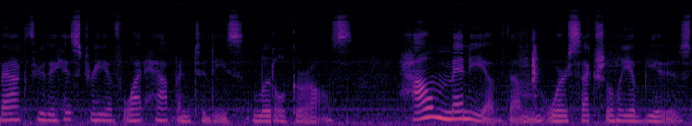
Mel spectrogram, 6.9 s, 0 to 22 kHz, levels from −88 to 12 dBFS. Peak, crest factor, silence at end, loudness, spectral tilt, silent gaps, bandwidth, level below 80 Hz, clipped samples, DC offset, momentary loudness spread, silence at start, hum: -28 dBFS; 16 dB; 0 s; -44 LUFS; -5 dB/octave; none; over 20 kHz; -64 dBFS; under 0.1%; under 0.1%; 11 LU; 0 s; none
